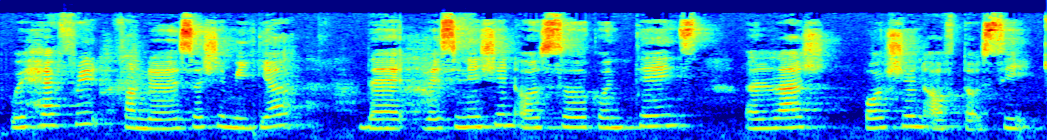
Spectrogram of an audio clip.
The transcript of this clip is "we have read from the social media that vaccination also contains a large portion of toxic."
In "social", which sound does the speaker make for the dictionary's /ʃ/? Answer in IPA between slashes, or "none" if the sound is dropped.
/ʃ/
